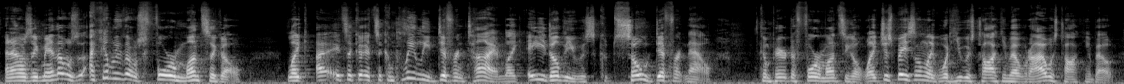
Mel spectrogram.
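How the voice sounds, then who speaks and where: Emphatic higher-voiced man giving opinions. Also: animated, quick pace, a bit bright. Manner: emphatic, repeats phrases for effect. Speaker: wrestling video creator. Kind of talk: opinionated casual monologue.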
